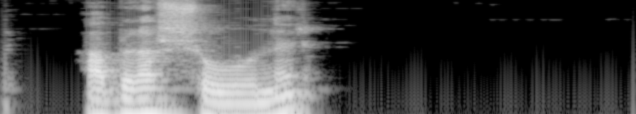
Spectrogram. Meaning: indefinite plural of ablasjon
- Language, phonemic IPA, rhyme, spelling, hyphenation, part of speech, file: Norwegian Bokmål, /ablaˈʃuːnər/, -ər, ablasjoner, ab‧la‧sjon‧er, noun, NB - Pronunciation of Norwegian Bokmål «ablasjoner».ogg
